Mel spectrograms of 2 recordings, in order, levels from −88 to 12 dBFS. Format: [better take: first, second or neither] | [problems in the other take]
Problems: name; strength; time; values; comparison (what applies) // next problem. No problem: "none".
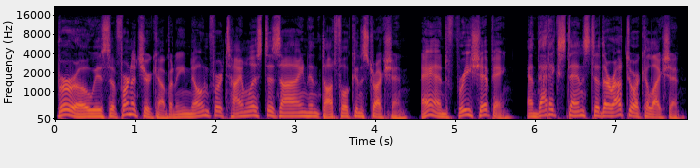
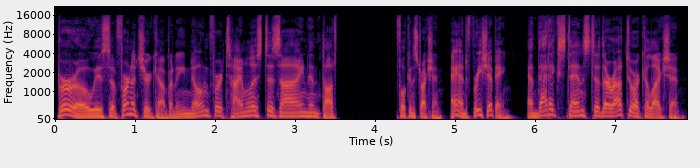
first | audio freezing; at 3.5 s for 1 s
